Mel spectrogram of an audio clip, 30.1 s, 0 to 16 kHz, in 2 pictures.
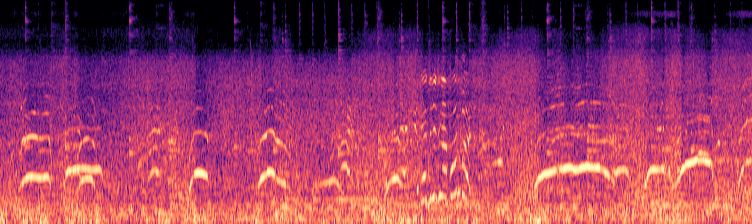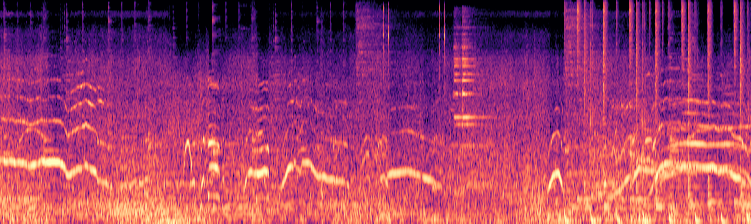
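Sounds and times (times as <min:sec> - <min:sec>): white-water rapids rushing: 0:00.0 - 0:30.0
people yelling and whooping: 0:00.3 - 0:24.2, 0:25.8 - 0:26.5, 0:27.1 - 0:30.0.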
